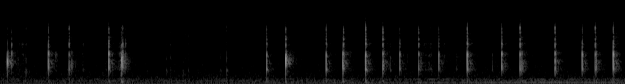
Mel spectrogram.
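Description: Long nails tap and scratch the flat top and sides of a small, hollow blue plastic aerosol cap. About 23 short, dry, clicky taps come in irregular bursts, each with a bright, hollow tone near 1.2 kHz and almost no ring. The taps sit over a quiet, low background hum.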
